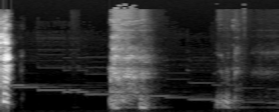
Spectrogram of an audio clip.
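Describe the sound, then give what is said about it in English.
A brief sharp cough, then a harsher double-pulsed throat clearing and one more smaller clearing, fairly loud, with a faint falling tone lingering in the background. “I only get a tickle when we're on the air.”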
